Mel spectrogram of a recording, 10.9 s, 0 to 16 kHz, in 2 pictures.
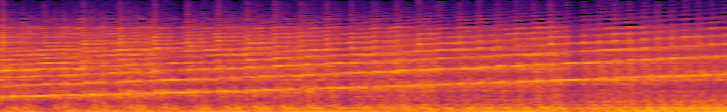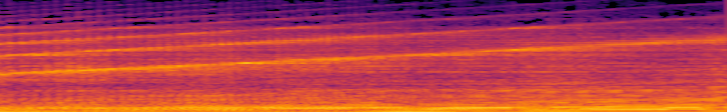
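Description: Black MIDI played through the Khor Keys 3 piano soundfont: a dense mass of synthesized piano notes forms one continuous pitch glide, rising steadily about two octaves. Under it, a low cluster of bass notes thickens and grows louder toward the end as the tempo accelerates.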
